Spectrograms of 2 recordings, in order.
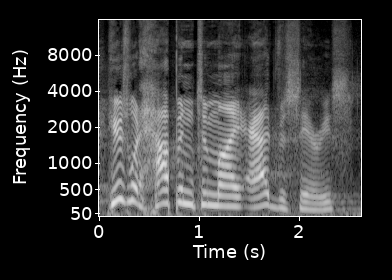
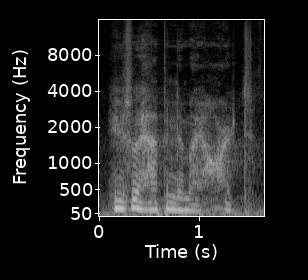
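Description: First: Said in the usual way. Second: Hushed whisper on "heart". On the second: Shown as a demonstration. Preacher giving the psalm's true answer in a whisper. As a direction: whisper it like a secret. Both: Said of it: "He doesn't say".

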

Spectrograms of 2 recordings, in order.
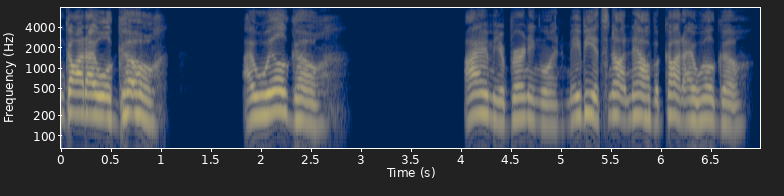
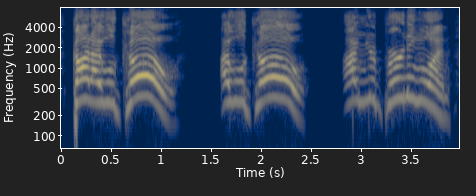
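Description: First: Calm, trusting worship line; surrendered. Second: High, straining cry to God; desperate high worship cry; retold scream. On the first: Retold or imitated. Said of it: "a little bit different of a heart posture". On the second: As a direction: fight it out, reaching upward. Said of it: "I legit remember screaming".

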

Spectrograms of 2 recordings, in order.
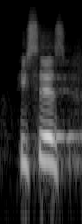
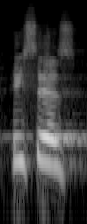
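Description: The two takes are said the same way.

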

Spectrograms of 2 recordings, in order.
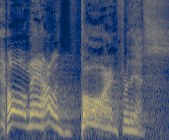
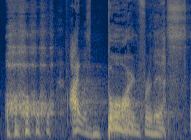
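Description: First: Slow, loud and much higher, showing off; louder, higher boast of glory; glory-hog shout. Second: Slow, lofty, savouring it; slow self-satisfied boast; grand and self-pleased. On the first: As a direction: belt it like a star taking the applause. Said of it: "you get all the glory". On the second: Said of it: "one way of saying that". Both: Shown as a demonstration.

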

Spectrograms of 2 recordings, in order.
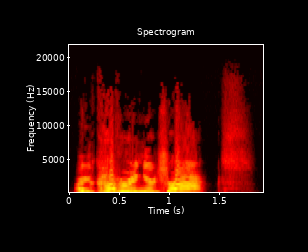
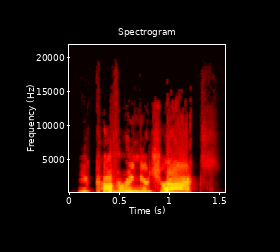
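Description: First: Louder, higher, accusing question; pressing question. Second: Pointed question. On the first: Preacher confronting the church, loud and high. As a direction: press the church hard on covering. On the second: Preacher questions the church. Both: Acted.

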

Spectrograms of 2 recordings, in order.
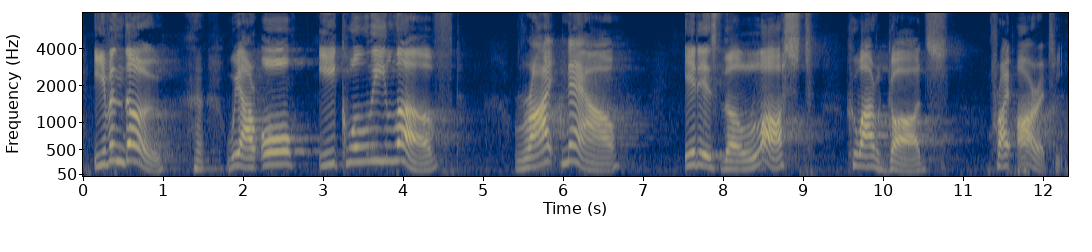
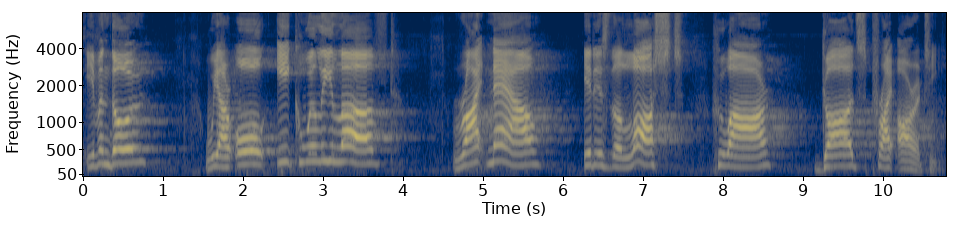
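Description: First: Slow, spaced out phrases; slow it right down so all can follow; really slowly, word by word. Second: First time, punched and forceful; emphatic statement. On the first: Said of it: "really slowly in my best American accent". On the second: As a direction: declare it boldly. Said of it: "I'm gonna say that again really, really slowly". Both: Shown as a demonstration.

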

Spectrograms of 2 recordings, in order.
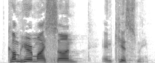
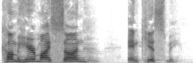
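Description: First: Softer repeat. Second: Tender invitation. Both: Retold or imitated. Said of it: "his father Isaac said to him".

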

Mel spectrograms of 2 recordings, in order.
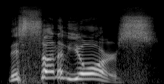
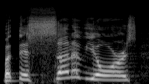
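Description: First: "son" drawn out, slow and pressed; stress on son. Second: "son" pressed inside the brother's complaint; stress on son. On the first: Shown as a demonstration. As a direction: lean hard and slow on "son". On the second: Retold or imitated. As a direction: hit "son" with resentment. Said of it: "the good son was walking in that place and saying".

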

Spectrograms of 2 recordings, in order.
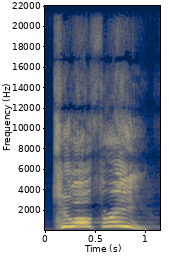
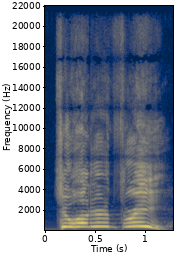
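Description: First: High, loud eager shout; the new guy bravely shouts his joke; hopeful loud call out the window; yelled number. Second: High, loud and slow, spelling out every part; retrying the joke with a slow loud shout; slower yelled retry. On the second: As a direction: shout it again, more deliberately. New guy yells number again, slower. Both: Retold or imitated.

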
